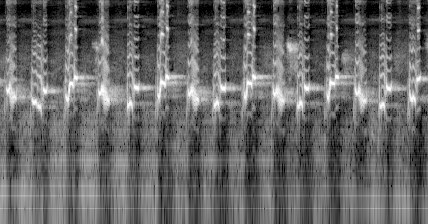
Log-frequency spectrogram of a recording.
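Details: Tame male Sooty-headed bulbul (trucuk) singing in ropel style, a rapid nonstop delivery: short whistled, bubbly phrases rising and dipping, repeated about three times a second without pause, with faint low background rumble.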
